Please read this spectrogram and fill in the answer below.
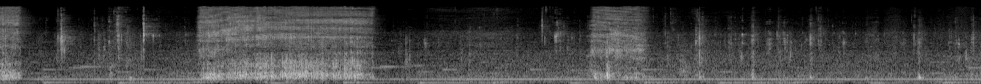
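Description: Someone slurping jjajangmyeon noodles, one long loud slurp about two seconds in and a shorter one about six seconds in, with light clicks of eating utensils over soft background music.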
